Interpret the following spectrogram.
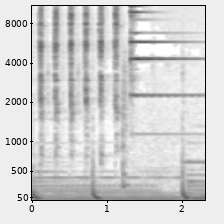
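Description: Quiz countdown-timer sound effect: quick, even clock ticks, cut off just after a second in by a bright bell-like chime that rings on, marking time up and the correct answer being shown. Quiet background music runs underneath.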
